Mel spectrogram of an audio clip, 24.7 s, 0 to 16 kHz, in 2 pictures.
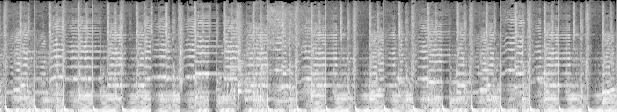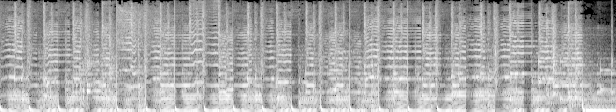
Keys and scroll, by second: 5.9 ctrl+space, 17.6 ctrl+c, 17.8 ctrl+v, 18.7 ctrl+t.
